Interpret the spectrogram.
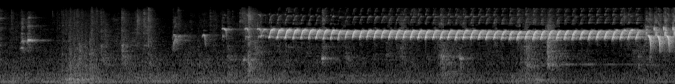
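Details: Pet canary: a few scattered chirps over background clatter, then a long, steady, loud high rolling trill held for several seconds.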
